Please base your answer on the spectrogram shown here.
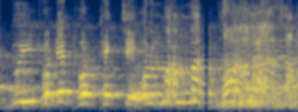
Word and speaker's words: মোহাম্মদ: আপনারা সবাই একবার বলুন মোহাম্মদ আপনারা একবার উচ্চারণ করুন মোহাম্মদ খেয়াল করে দেখুন নবীর নাম নিলে দুই ঠোটে ঠোট ঠেকছে। বলুন মোহাম্মদ আমার নবীর নাম চুমা না দিয়ে পৃথিবীর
